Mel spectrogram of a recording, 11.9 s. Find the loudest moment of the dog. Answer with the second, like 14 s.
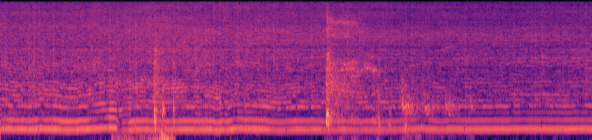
8 s.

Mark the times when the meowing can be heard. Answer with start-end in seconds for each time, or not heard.
not heard.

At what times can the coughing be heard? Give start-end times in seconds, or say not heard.
2.2-3.5, 6.5-8.2.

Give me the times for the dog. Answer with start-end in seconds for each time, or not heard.
8.0-9.5.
